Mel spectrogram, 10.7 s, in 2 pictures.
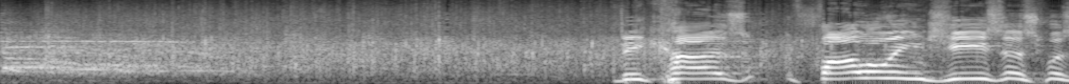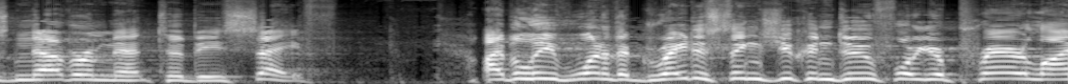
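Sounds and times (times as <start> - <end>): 
audience applause: 0.0 - 4.1
speech: 3.1 - 7.0, 7.8 - 10.6.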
